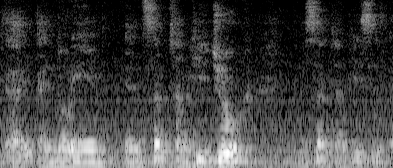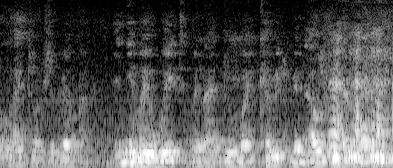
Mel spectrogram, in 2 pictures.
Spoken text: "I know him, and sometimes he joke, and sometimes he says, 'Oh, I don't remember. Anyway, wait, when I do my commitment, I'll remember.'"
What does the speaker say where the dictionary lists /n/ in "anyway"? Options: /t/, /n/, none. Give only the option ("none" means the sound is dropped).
/n/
